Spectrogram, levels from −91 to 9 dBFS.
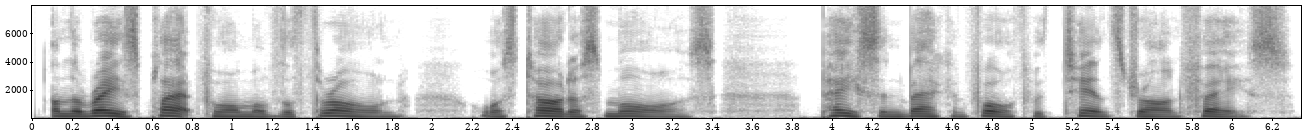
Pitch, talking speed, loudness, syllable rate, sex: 155 Hz, 170 wpm, -21 LUFS, 4.5 syllables/s, female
